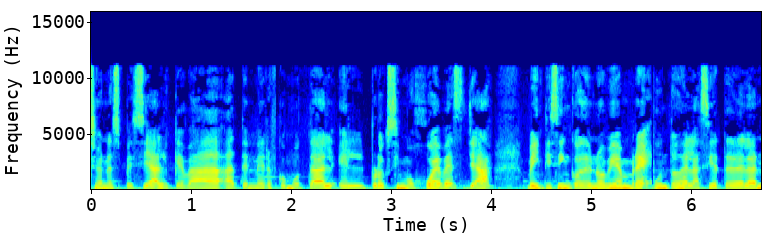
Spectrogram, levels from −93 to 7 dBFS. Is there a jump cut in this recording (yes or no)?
yes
